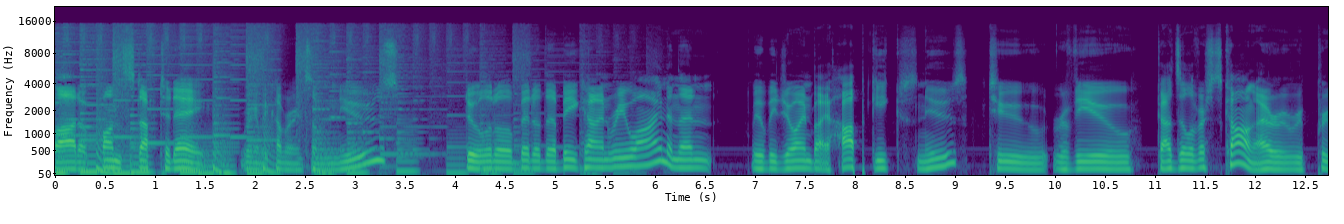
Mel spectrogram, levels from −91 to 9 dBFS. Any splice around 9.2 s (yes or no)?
yes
